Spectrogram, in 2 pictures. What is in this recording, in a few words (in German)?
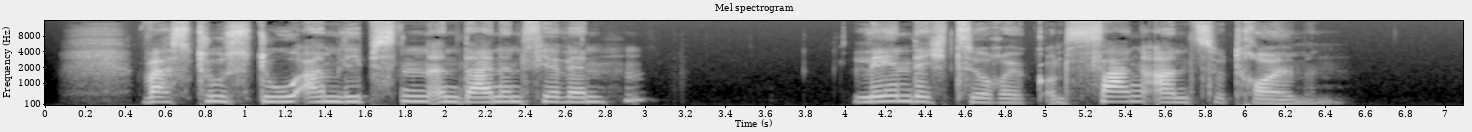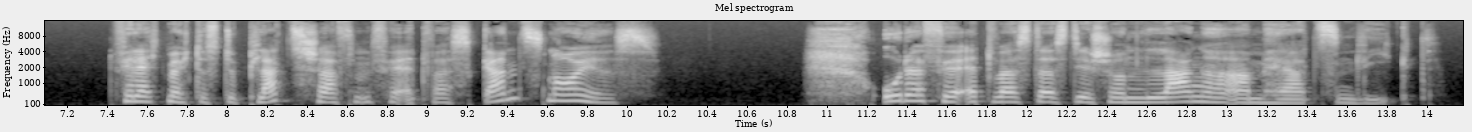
Werbung; IKEA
